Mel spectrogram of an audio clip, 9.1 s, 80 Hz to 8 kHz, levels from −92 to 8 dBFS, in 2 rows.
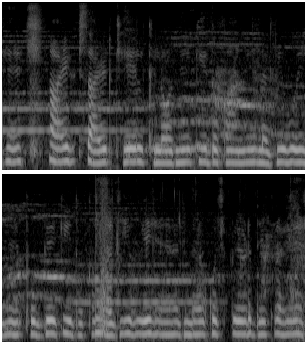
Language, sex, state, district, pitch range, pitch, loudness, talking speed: Hindi, female, Maharashtra, Aurangabad, 215-235 Hz, 225 Hz, -36 LUFS, 140 wpm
